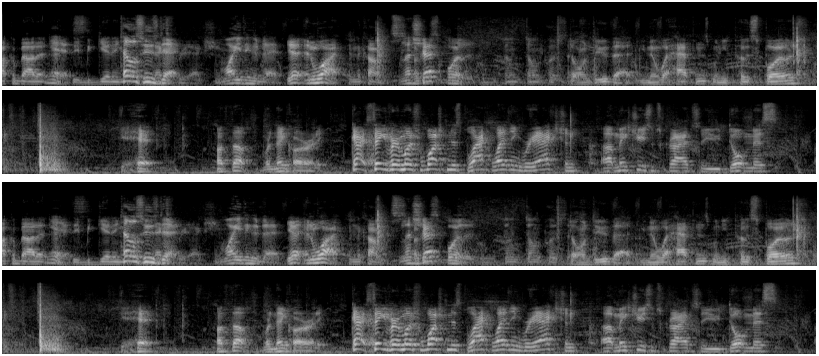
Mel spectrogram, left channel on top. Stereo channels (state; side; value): normal; both; correlation 0.62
